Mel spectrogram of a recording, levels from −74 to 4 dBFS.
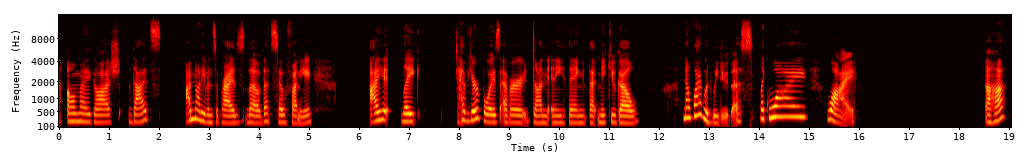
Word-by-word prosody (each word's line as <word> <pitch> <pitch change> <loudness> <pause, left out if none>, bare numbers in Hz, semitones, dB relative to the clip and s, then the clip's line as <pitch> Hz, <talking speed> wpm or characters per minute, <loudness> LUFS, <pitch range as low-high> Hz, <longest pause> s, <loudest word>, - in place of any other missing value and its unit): Oh 220 0 +1
my 215 -2 -4
gosh, 195 0 -2 0.2
that's 210 +6 -2 0.5
I'm 255 +2 +2
not 275 -3 +1
even 195 -4 -3
surprised 185 0 0
though, 185 -2 +1
that's 215 +3 -4
so 195 -1 -1
funny. 185 +2 -2 1.1
I 260 - +5 0.2
like, 215 0 +2 0.8
have 255 -3 -2
your 260 +5 +5
boys 200 -7 0
ever 190 0 0 0.2
done 185 -1 -2
anything 185 0 -5
that 185 -1 -2
make 190 0 -6
you 195 -1 -3
go, 180 +3 +3 0.9
"Now 315 0 +3
why 375 +4 +3
would 235 - +2
we 185 -1 -4
do 370 - -8
this? - - -3
Like 280 +2 +1
why? 345 +1 +3 0.4
Why?" 270 -2 +3 2.6
Uh-huh. 220 +10 +6
200 Hz, 105 wpm, -25 LUFS, 190-255 Hz, 2.6 s, Uh-huh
